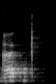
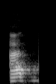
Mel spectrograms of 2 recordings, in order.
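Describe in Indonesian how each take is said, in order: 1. Bunyi k di akhir berakhir dengan percikan napas pendek. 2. Bunyi k di akhir berakhir dengan percikan napas pendek.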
